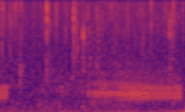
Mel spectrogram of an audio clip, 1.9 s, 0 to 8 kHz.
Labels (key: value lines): label: biophony, croak
recorder: SoundTrap 500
